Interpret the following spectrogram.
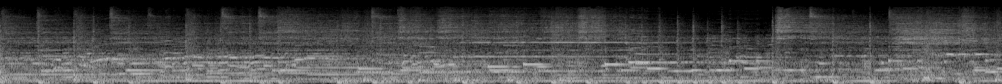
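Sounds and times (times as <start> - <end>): bass guitar: 0.0 - 10.0
drum and cymbal hits: 0.0 - 10.0
electric guitar: 0.0 - 10.0.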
